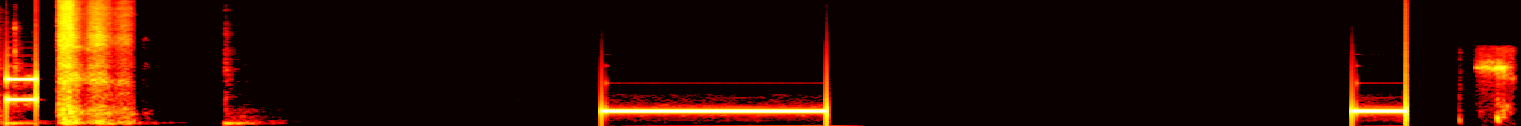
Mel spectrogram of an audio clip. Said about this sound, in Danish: Så skal jeg lige ringe op her.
